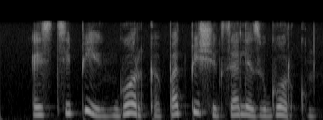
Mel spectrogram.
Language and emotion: Russian, neutral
